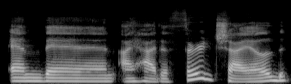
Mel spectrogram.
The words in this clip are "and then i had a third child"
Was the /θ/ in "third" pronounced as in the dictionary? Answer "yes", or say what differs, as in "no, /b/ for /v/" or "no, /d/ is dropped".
yes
